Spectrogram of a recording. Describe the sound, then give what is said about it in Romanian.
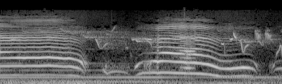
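An infant lying in a small tub in the grass whimpers and cries in drawn-out, wavering wails, fairly loud, with two rising-and-falling bursts over a faint steady hum and no talking. “un copilaș. El miorlăia așa.”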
